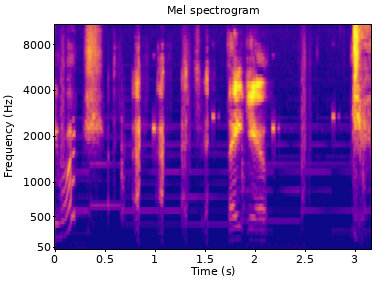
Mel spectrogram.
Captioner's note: cackles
